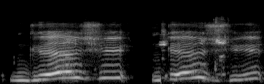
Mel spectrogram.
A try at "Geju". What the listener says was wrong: Non, c'est pas ju. C'est pas ju, c'est ru, ru, ru.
